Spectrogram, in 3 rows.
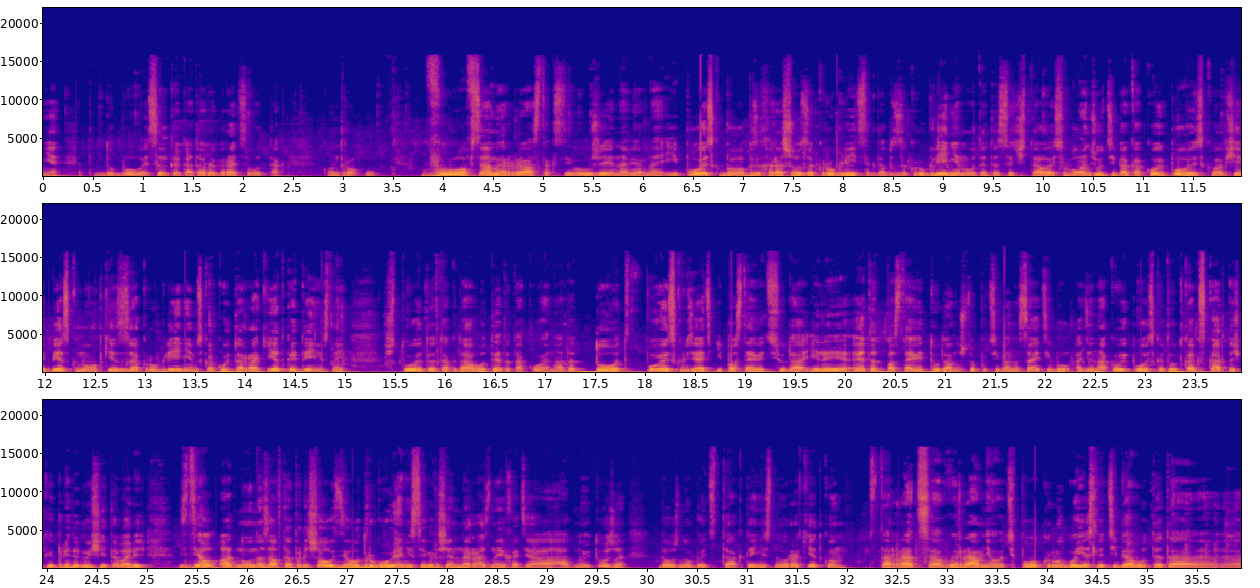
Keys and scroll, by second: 1.5 ctrl+u.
